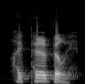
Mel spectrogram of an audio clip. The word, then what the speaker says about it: hyperbole: quite surprised how poorly it was pronounced you pronounce it hyperbole the meaning is a way of speaking or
